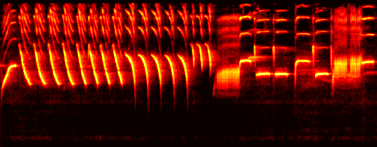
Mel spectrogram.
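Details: Canary producing a long rhythmic run of high downslurred chirps, then a buzzy roll followed by clear steady whistled tones and further harsh rattling notes.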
